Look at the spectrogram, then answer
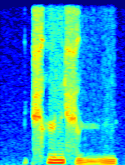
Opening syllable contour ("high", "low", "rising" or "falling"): high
